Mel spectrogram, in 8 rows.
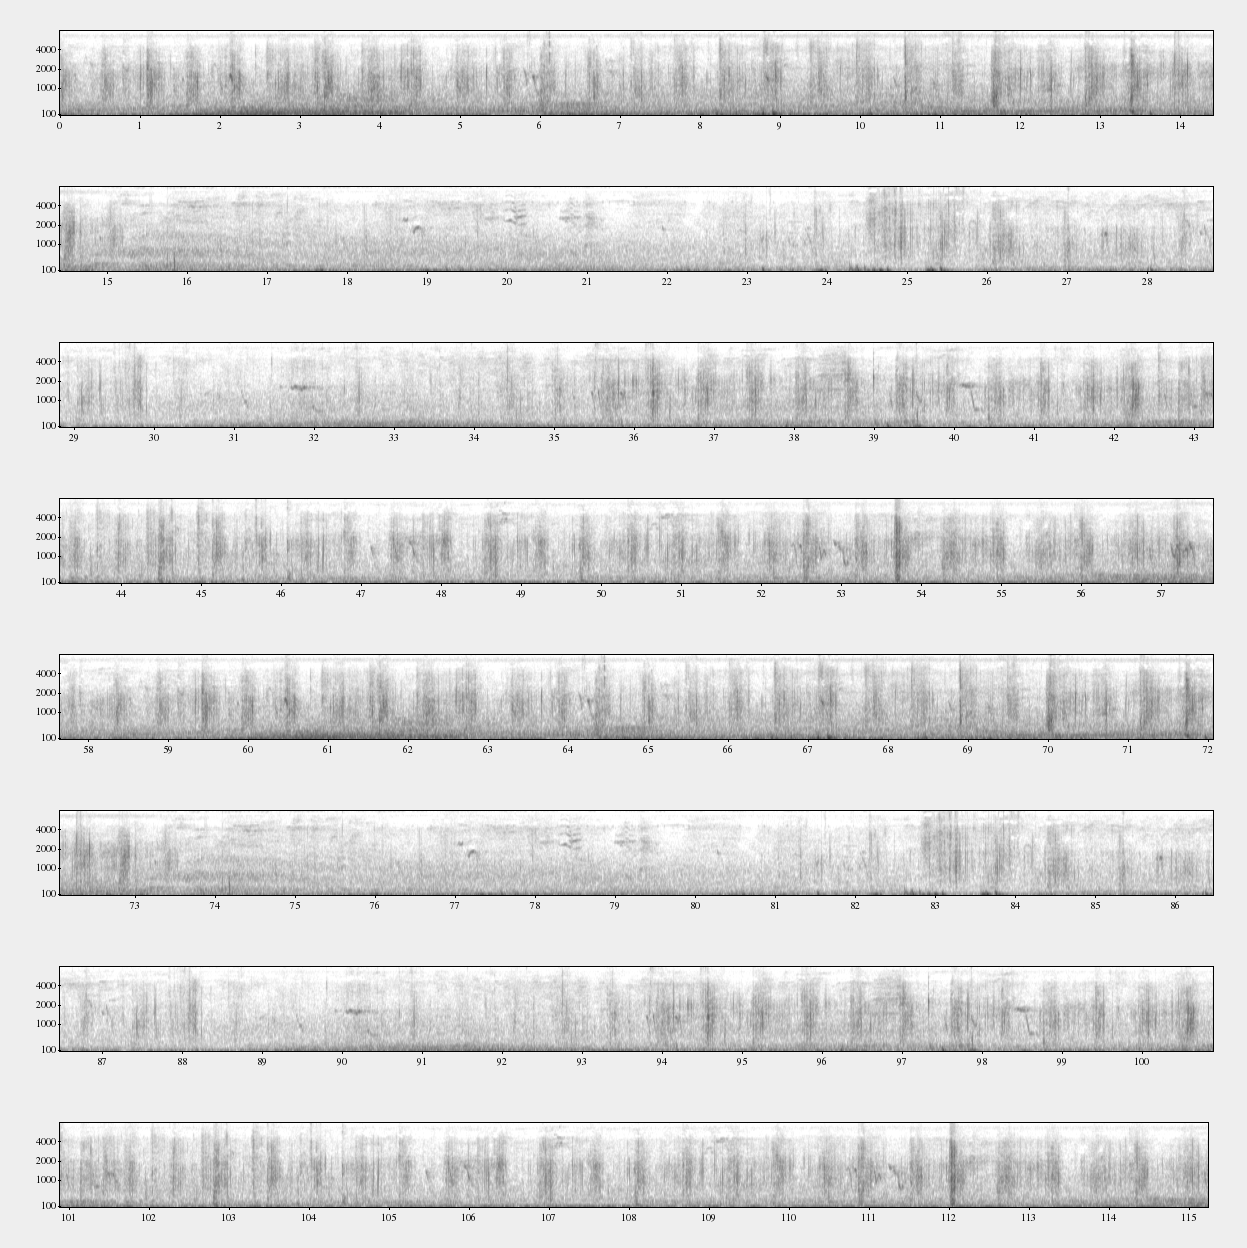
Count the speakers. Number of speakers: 0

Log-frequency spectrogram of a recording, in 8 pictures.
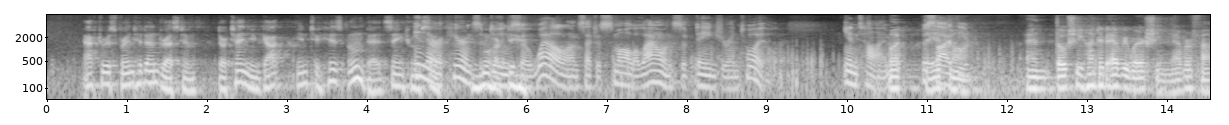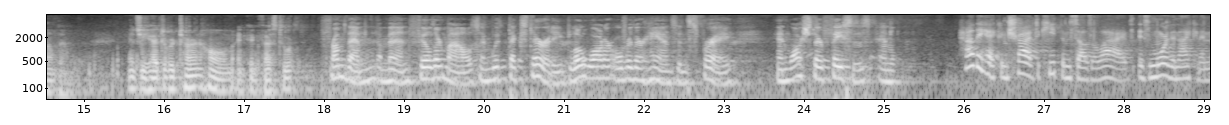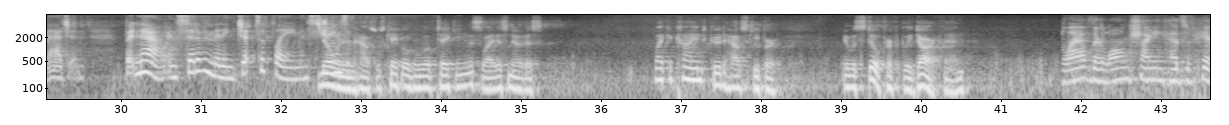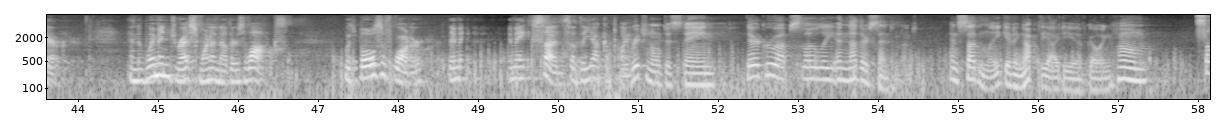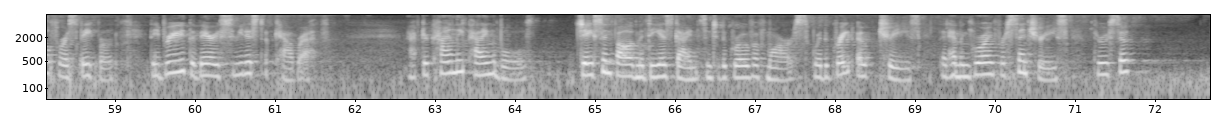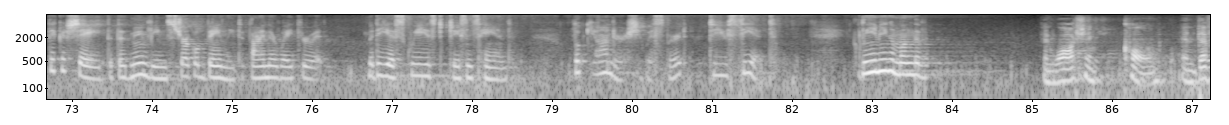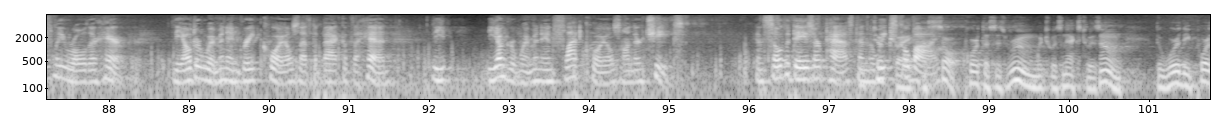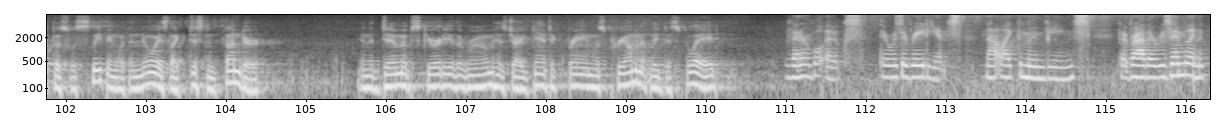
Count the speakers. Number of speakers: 5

